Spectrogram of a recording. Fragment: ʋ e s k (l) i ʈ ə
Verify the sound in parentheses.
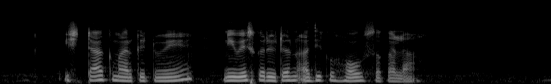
incorrect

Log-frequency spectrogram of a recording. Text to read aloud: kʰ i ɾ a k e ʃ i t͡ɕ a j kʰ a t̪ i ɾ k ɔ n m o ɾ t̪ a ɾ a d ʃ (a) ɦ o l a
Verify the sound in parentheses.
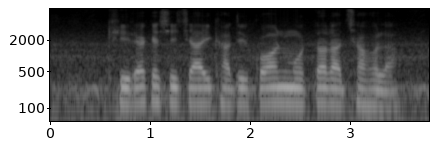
correct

